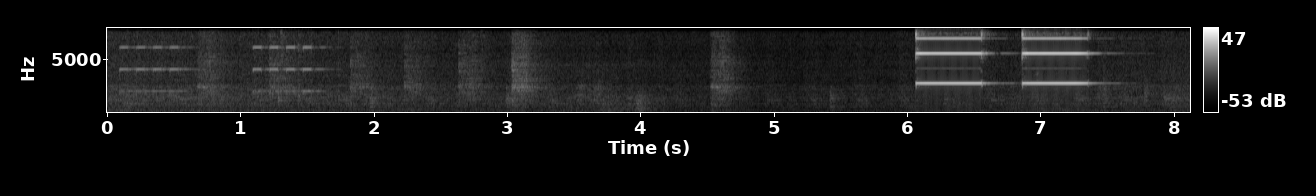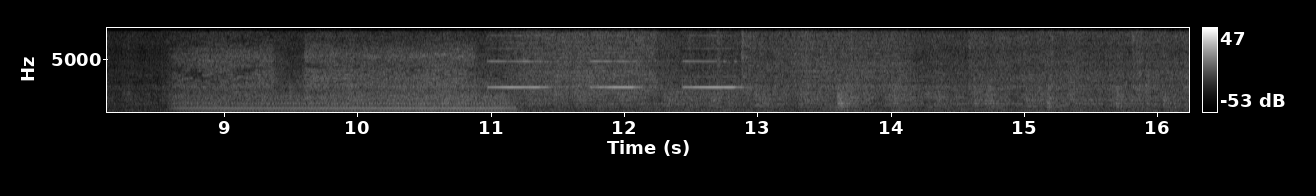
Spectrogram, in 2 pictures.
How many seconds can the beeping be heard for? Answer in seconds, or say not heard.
5 s.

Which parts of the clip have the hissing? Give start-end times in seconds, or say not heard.
0.0-4.8, 8.6-16.2.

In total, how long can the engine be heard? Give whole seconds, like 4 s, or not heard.
16 s.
